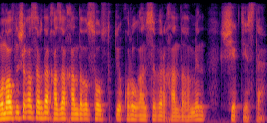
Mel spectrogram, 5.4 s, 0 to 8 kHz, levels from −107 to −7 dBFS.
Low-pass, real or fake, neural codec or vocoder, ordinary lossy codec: 7.2 kHz; real; none; none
